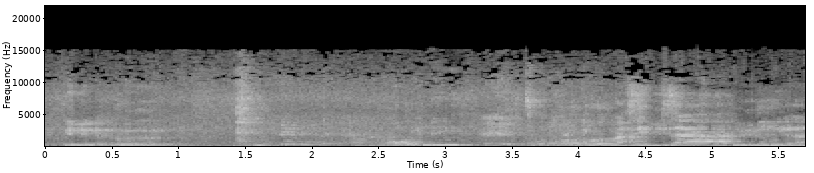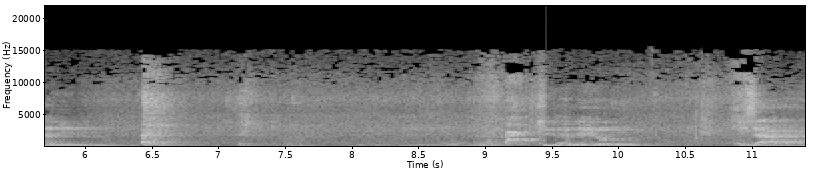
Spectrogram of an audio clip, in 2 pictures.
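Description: A young man speaks into a microphone, heard through a loudspeaker in a room.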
